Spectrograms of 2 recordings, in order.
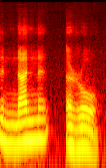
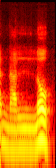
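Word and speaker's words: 난로: है गर्मा देता है लेकिन जब हम इसको कोरियन की तरह प्रोनाउंस करेंगे तो इसका जो फाइनल साउंड निकलेगा वो निकलेगा नल्लो नलो सो दोस्तों इसी तरह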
